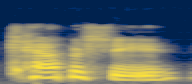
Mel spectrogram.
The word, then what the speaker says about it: Kaposi: Kaposi sarcoma. Is that how you pronounce it? Yes, this is a Hungarian name.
